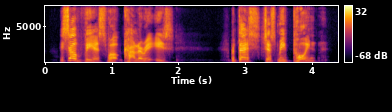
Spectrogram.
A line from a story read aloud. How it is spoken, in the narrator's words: continued hastily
